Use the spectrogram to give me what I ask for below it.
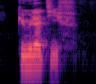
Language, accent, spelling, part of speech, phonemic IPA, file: French, France, cumulatif, adjective, /ky.my.la.tif/, LL-Q150 (fra)-cumulatif.wav
- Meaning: cumulative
